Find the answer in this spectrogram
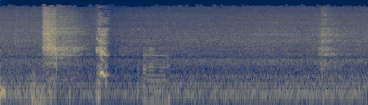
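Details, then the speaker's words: Two abrupt, sharp hiccups about a second apart, outdoors during a lightning show, with brief talk; the person is told to hold their breath; hiccups. "I like it when you have hiccups, you can't talk. Oh, that was a big one. Did you see that one? I think you still have them. Hold your breath again."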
